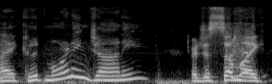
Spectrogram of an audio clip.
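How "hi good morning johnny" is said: higher, gentle greeting; gentle creepy old man. Retold or imitated. Boss recording a child's morning alarm message, gentle creepy voice. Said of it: "gentle voice".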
